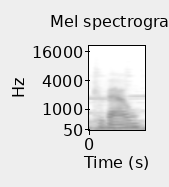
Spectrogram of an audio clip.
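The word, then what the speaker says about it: Covell: I've got social media platforms on Facebook and Instagram, and then my website, and it's just Maggie Cavell, tricky surname, that's C-O-V-E-L-L.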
